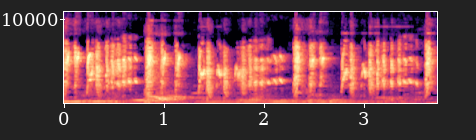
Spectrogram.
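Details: Long-tailed shrike singing with house sparrow imitations mixed in: a busy run of short, high, chirping and chattering notes in quick irregular bursts, over a faint low steady hum.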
